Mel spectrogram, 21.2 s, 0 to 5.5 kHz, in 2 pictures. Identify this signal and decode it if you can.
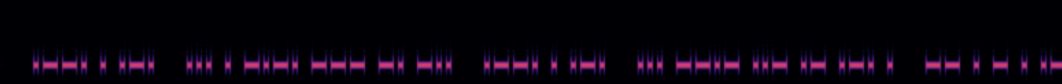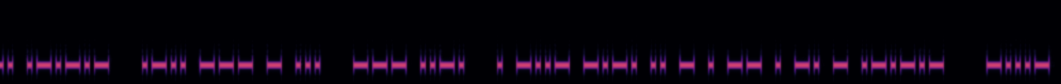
Morse code, heard as a keyed tone, about 25 wpm, 600 Hz. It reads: PER SECOND PER SQUARE METER. LOTS OF EXCITEMENT. <BT>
